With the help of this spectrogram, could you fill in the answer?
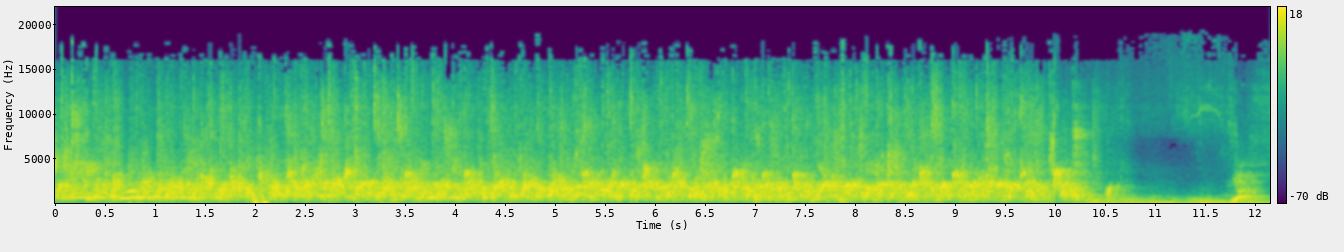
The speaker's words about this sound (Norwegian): La oss bare gi dem en applaus. For det.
